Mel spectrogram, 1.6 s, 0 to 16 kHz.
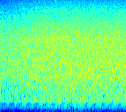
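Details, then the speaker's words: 1964 Cessna 210D with IO-520 engine, long stored, takeoff at full power and full rich mixture, reaching 60 knots in hot conditions: loud, steady drone holding one even pitch, no misses, surging or roughness; engine pulling healthily. "Full power is set. Yes. Everything is correct. Air speed's coming alive. There's 60 knots."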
